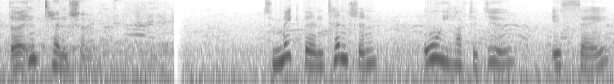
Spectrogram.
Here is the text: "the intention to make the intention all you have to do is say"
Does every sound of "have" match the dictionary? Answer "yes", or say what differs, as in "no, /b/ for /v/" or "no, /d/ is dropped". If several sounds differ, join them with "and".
no, /f/ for /v/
